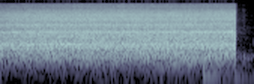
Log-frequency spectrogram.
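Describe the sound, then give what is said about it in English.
A Dyson Supersonic hair dryer blows with a loud, steady, hissing whoosh for about two seconds, then cuts off abruptly into near silence. It is heard on its own, with no talking. “That was the Dyson Supersonic.”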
